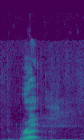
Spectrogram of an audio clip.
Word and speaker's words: root: And then I said, Daniel said he pronounced it like foot, root.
